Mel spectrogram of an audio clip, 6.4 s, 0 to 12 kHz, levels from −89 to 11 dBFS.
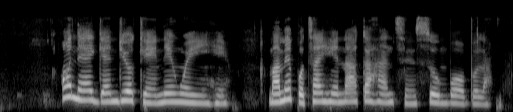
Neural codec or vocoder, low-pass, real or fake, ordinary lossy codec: none; 7.2 kHz; real; none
